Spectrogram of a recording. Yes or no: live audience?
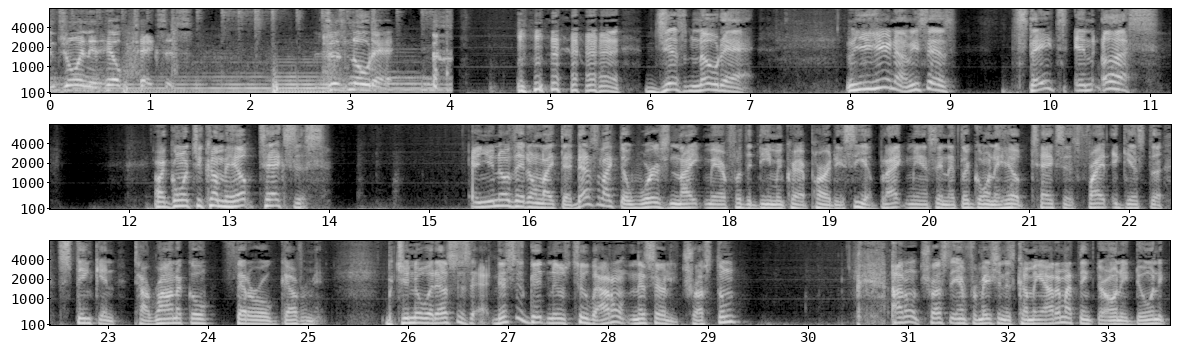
no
